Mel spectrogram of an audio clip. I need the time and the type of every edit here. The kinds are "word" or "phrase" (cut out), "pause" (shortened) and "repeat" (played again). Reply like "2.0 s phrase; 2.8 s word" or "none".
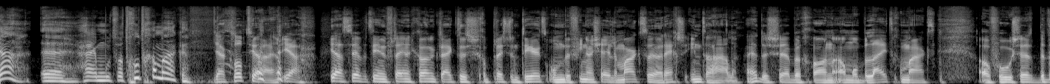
3.2 s pause; 4.8 s word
